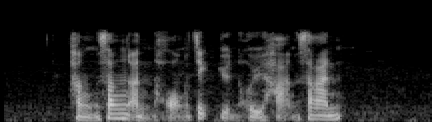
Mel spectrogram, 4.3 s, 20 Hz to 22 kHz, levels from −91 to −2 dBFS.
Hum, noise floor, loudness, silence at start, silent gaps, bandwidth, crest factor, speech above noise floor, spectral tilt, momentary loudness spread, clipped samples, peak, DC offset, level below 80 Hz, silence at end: none; -66 dBFS; -28 LUFS; 0.7 s; none; 8.2 kHz; 26 dB; 38 dB; -4 dB/octave; 8 LU; under 0.1%; -4 dBFS; under 0.1%; -60 dBFS; 0.9 s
